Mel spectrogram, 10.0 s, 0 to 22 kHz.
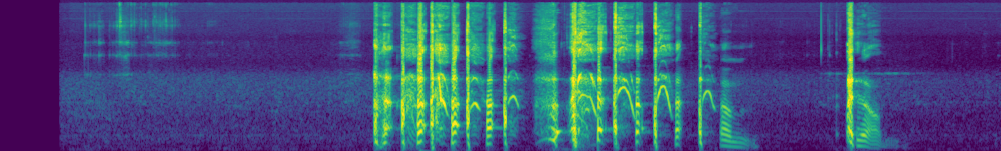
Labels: {"expert_labels": [{"quality": "good", "cough_type": "dry", "dyspnea": false, "wheezing": false, "stridor": false, "choking": false, "congestion": false, "nothing": true, "diagnosis": "upper respiratory tract infection", "severity": "mild"}], "age": 31, "gender": "male", "respiratory_condition": false, "fever_muscle_pain": false, "status": "symptomatic"}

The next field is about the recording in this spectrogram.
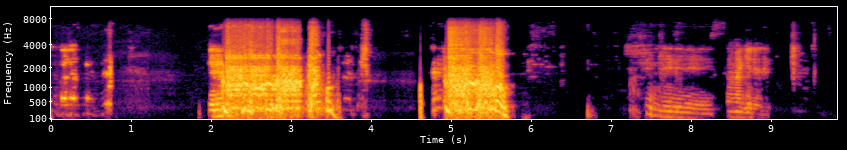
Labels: {"expert_labels": [{"quality": "poor", "cough_type": "unknown", "dyspnea": false, "wheezing": false, "stridor": false, "choking": false, "congestion": false, "nothing": true, "diagnosis": "obstructive lung disease", "severity": "unknown"}], "age": 50, "gender": "male", "respiratory_condition": false, "fever_muscle_pain": false, "status": "COVID-19"}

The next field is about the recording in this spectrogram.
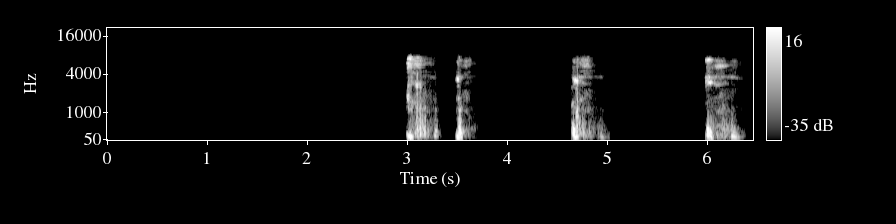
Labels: {"expert_labels": [{"quality": "poor", "cough_type": "wet", "dyspnea": false, "wheezing": false, "stridor": false, "choking": false, "congestion": false, "nothing": true, "diagnosis": "lower respiratory tract infection", "severity": "mild"}, {"quality": "good", "cough_type": "dry", "dyspnea": false, "wheezing": false, "stridor": false, "choking": false, "congestion": false, "nothing": true, "diagnosis": "upper respiratory tract infection", "severity": "mild"}, {"quality": "good", "cough_type": "wet", "dyspnea": false, "wheezing": false, "stridor": false, "choking": false, "congestion": false, "nothing": true, "diagnosis": "lower respiratory tract infection", "severity": "mild"}, {"quality": "good", "cough_type": "dry", "dyspnea": false, "wheezing": false, "stridor": false, "choking": false, "congestion": false, "nothing": true, "diagnosis": "upper respiratory tract infection", "severity": "mild"}], "age": 25, "gender": "male", "respiratory_condition": false, "fever_muscle_pain": false, "status": "COVID-19"}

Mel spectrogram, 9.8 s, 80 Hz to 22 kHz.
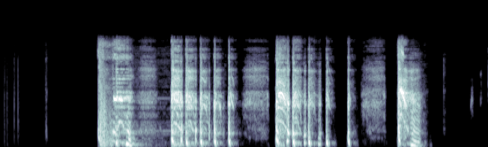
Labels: {"expert_labels": [{"quality": "good", "cough_type": "dry", "dyspnea": false, "wheezing": false, "stridor": false, "choking": false, "congestion": false, "nothing": false, "diagnosis": "COVID-19", "severity": "mild"}], "age": 30, "gender": "male", "respiratory_condition": true, "fever_muscle_pain": false, "status": "symptomatic"}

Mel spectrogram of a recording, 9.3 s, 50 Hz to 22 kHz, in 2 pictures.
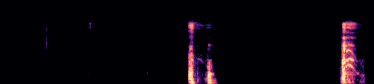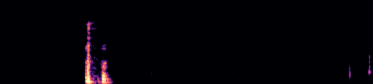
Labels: {"expert_labels": [{"quality": "ok", "cough_type": "unknown", "dyspnea": false, "wheezing": false, "stridor": false, "choking": false, "congestion": false, "nothing": true, "diagnosis": "COVID-19", "severity": "mild"}, {"quality": "good", "cough_type": "dry", "dyspnea": false, "wheezing": false, "stridor": false, "choking": false, "congestion": false, "nothing": true, "diagnosis": "COVID-19", "severity": "mild"}, {"quality": "good", "cough_type": "dry", "dyspnea": false, "wheezing": false, "stridor": false, "choking": false, "congestion": false, "nothing": true, "diagnosis": "healthy cough", "severity": "pseudocough/healthy cough"}, {"quality": "good", "cough_type": "dry", "dyspnea": false, "wheezing": false, "stridor": false, "choking": false, "congestion": false, "nothing": true, "diagnosis": "healthy cough", "severity": "pseudocough/healthy cough"}]}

